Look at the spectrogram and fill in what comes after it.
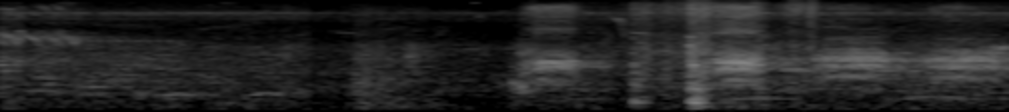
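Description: Faint, repeated bird calls, with a single sharp knock about three and a half seconds in.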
